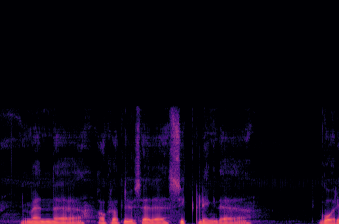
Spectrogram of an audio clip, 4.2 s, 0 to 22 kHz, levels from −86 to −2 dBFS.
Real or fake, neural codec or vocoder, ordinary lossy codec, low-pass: real; none; none; none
